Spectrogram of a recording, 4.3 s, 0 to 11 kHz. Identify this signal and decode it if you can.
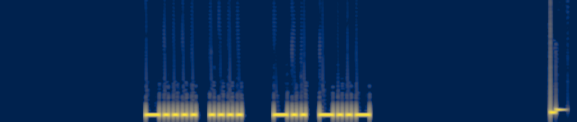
Morse code, heard as a keyed tone, about 34 wpm, 700 Hz. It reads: 6H DX
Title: Winter Field Day Exchanges Encore 35wpm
